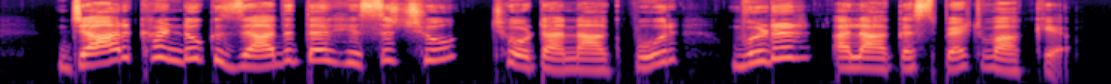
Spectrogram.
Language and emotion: Kashmiri, neutral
